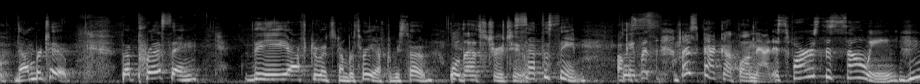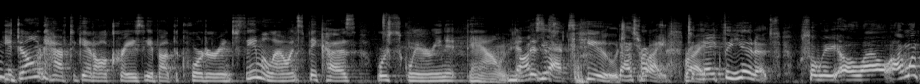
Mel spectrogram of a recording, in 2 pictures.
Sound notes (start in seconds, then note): none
